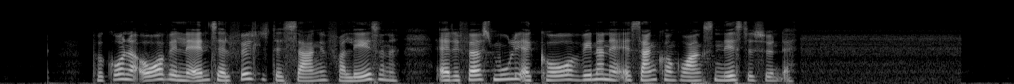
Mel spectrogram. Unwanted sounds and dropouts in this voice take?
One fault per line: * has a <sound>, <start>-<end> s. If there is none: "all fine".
all fine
